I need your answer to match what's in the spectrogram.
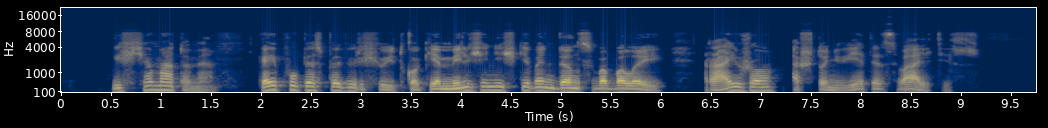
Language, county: Lithuanian, Vilnius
